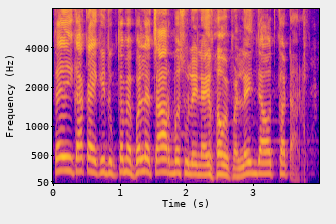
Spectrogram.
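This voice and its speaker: A man's voice: sits high, heavy background noise. A man doing stand-up comedy, rattling off one-liners and acting out the dialogue in his stories. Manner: rapid joke-telling with quoted dialogue. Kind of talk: stand-up comic storytelling.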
